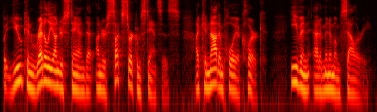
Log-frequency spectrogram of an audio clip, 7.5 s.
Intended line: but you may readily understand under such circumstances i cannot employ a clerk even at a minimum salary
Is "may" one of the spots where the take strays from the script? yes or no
yes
